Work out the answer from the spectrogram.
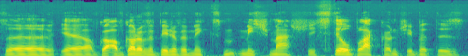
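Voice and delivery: ordinary talk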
